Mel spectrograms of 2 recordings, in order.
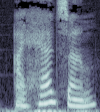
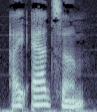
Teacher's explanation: Native French speakers tend to drop the H sound off of words, replacing it with a glottal stop. · Shown in: second take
